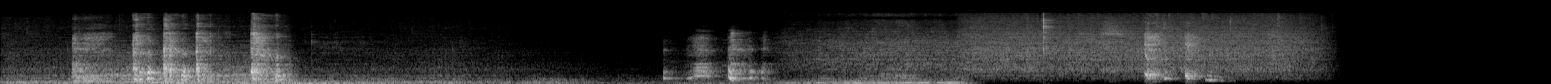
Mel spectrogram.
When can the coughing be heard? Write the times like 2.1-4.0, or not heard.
0.7-2.9, 6.6-7.7, 11.0-12.2.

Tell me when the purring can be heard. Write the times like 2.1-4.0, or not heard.
not heard.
